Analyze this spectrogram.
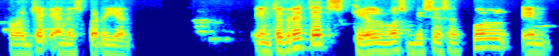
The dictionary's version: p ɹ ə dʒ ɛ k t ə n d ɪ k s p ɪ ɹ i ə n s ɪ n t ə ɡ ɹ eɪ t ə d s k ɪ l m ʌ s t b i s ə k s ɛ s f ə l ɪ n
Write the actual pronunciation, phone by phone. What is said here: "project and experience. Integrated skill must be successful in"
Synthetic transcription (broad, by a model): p ɹ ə dʒ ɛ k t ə n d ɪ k s p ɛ ɹ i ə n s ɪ n t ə ɡ ɹ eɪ t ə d s k ɪ l m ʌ s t b i s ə s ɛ f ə l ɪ n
